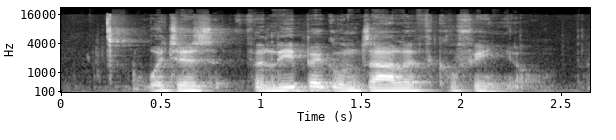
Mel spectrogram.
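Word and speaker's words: González: name which is Filipe Gonzalez Coffinho. When I say Gonzalez, you hear the th the lisp sound. I don't say Gonzalez.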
